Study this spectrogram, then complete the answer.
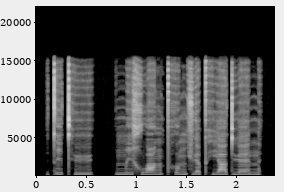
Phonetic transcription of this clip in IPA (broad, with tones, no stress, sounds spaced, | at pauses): t̪ i˥˩ t̪ʰ y˨˩˦ | m i˥˩ x w ɑ˥ ŋ pʰ ʊ˥˩ ŋ ɕ ɥ ɛ˩ pʰ j ä˥ t̪ ɥ ɛ˥ n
